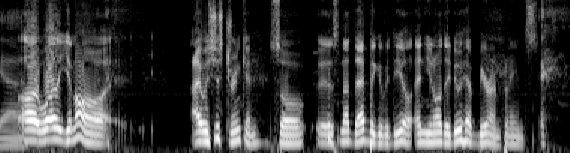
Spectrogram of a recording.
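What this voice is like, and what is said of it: Put-on Canadian accent. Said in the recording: “your Canadian accent's changed”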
